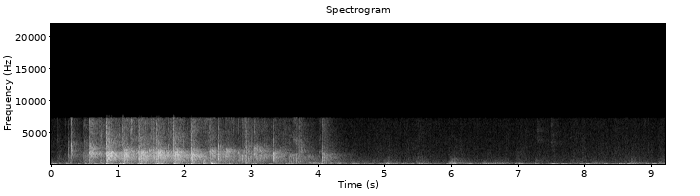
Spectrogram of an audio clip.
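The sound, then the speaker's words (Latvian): A burst of group applause at a town council meeting, thanking a council deputy, dense and loud for about four seconds, then quickly dying away into quiet room noise with a few scattered claps and murmurs. “Un ar aplausiem, ja Ruta klausīsies šo te mūsu domes sēdes ierakstu, teiksim Rutai paldies!”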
